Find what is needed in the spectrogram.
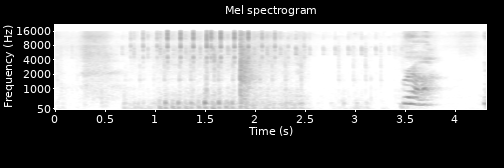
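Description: A rapid run of light clicks or taps for about two seconds, starting just under a second in, followed by a brief bit of a child's voice near the end.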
